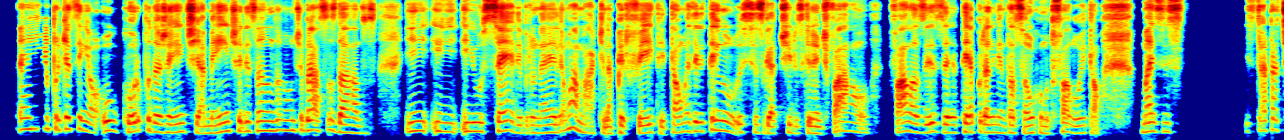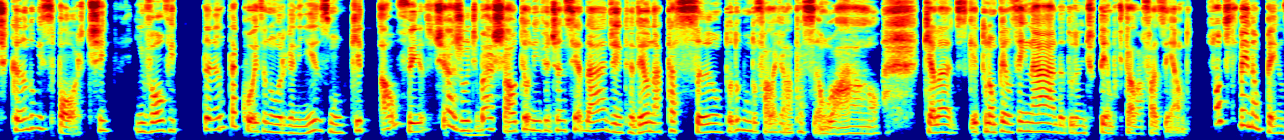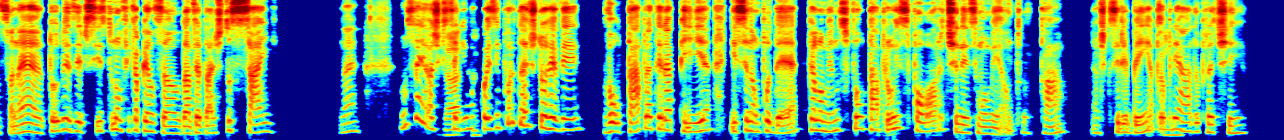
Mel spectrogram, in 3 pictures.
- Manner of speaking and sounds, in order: none
- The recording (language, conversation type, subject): Portuguese, advice, Como posso lidar com ataques de pânico inesperados em público?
